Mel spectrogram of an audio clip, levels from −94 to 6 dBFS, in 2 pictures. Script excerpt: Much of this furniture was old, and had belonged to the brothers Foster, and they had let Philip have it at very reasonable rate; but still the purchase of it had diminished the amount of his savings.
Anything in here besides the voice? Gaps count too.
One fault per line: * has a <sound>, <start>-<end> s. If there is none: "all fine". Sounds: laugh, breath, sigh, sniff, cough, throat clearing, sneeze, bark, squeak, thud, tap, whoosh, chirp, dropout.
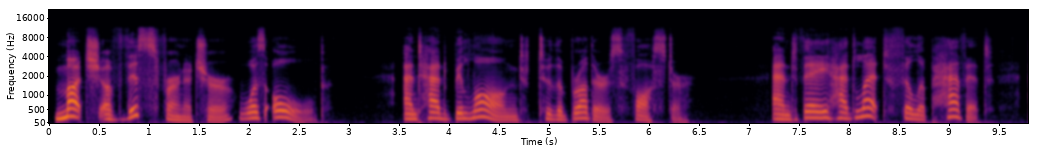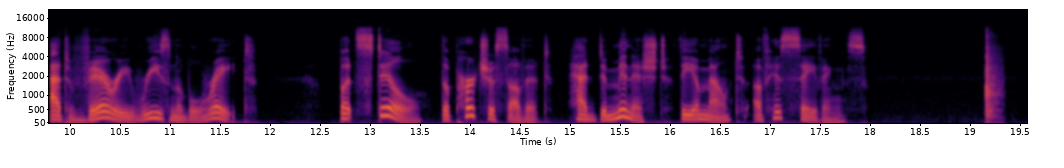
* has a tap, 19.2-19.4 s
